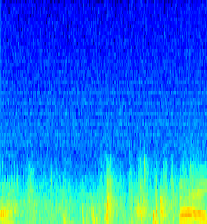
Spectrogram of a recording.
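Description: Footsteps on a hard studio floor: a quick run of light, even clicks, with a woman's voice coming in near the end.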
